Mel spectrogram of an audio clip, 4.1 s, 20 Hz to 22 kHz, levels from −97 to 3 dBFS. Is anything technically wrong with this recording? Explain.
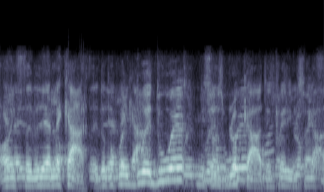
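Yes, there is an echo leak. From 0.0 to 3.11 s and again from 3.29 s onward, a copy of the speech returns about 0.8 s late. In the first stretch it is only slightly quieter than the original; in the second it is clearly quieter. The likely cause is a far-end loudspeaker whose echo canceller let some microphone pickup through. On a spectrogram, each speech pattern reappears shifted right by 0.8 s, sitting within the same band that ends at 8 kHz.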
